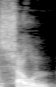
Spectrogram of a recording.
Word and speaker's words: Saul: Voilà pourquoi ça s'écrit S A U L. C'est shaou.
